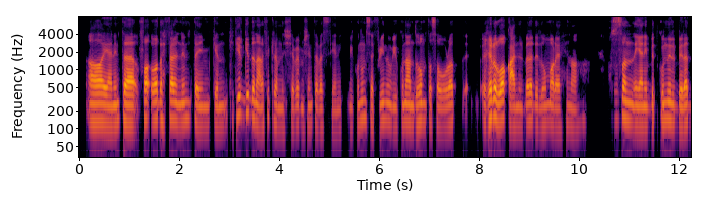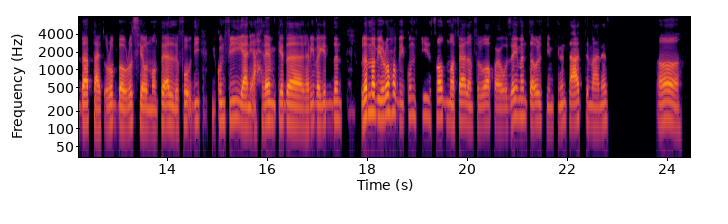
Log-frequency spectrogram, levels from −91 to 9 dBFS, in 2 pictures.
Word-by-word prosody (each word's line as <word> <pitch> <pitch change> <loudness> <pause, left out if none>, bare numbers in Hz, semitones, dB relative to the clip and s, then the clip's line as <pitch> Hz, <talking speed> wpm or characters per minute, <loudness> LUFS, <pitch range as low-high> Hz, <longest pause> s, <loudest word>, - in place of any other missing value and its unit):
آه، 135 0 +6
يعني 125 -1 +2
أنت 130 -1 +6
ف - - -9
واضح 150 0 +3
فعلًا 145 -1 +4
إن 135 0 -5
أنت 145 0 -8
يمكن 120 +1 -4
كتير 170 +7 -3
جدًا 160 -5 0
على 115 0 -1
فكرة 130 +1 -7
من 115 -1 -11
الشباب 115 +2 -8
مش 110 +2 -14
أنت 120 -1 -9
بس 115 -1 -7
يعني، 105 0 -14
بيكونوا 130 +5 -11
مسافرين 140 0 -7
وبيكون 130 +1 -7
عندهم 130 +1 -1
تصوّرات 120 +1 -3 0.5
أ - - -4
غير 155 +2 +6
الواقع 150 +1 +6
عن 115 +1 +3
البلد 130 +2 -1
اللي 120 0 -7
هُم 125 +1 -5
رايحينها. 115 +2 -5 0.4
خصوصًا 145 +2 0 0.2
يعني 120 -1 0
بتكون 135 +4 -6
البلاد 125 -2 +1
بقى 130 +1 +6
بتاعة 110 -5 -2
أوروبا، 125 +1 -1
وروسيا 120 +2 -2
والمنطقة 110 +3 0
اللي 120 -3 -3
فوق 140 +4 -3
دي، 140 0 -10 0.2
بيكون 140 0 -7
في 150 +1 -6
يعني 120 -3 +2
أحلام 135 +3 +1
كده 130 -3 +3
غريبة 125 +3 -2
جدًا، 135 +3 -5 0.4
ولمّا 190 +4 +6
بيروحوا 185 +3 +3
بيكون 170 +2 -10
في 165 -1 -11
صدمة 145 -4 0
فعلًا 130 -1 -1
في - - -23
الواقع، 120 -1 -2
وزي 115 +8 -3
ما 160 0 -3
أنت 155 -3 -6
قُلت 135 +1 -1
يمكن 115 +2 -12
أنت 135 +1 -10
قعدت 135 +3 +2
مع 120 -3 -6
ناس 135 +3 -8 1.0
آه. 135 -3 +1
130 Hz, 170 wpm, -22 LUFS, 120-140 Hz, 1.0 s, آه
